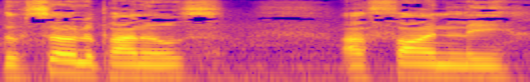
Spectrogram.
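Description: A man's voice: mid-range voice, level tone, a little slow, fairly bright tone, a little hiss or hum. A man, vlogging to camera in a casual, chatty way, worn out and hot after a long day. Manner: chatty, tired but upbeat, addresses viewers as guys. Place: inside a van under conversion. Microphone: phone held close, selfie framing.

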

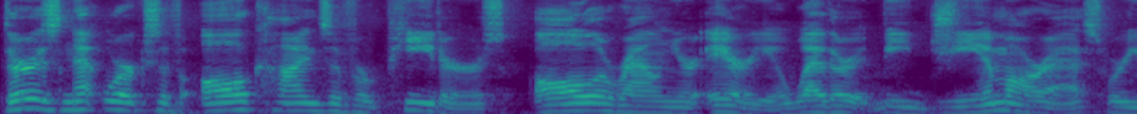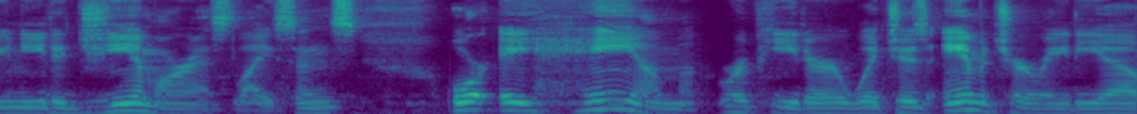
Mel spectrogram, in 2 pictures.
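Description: As the host of a how-to channel, a man in his thirties with an American accent explains things casually and plainly to camera. He's indoors in a small furnished room at home, speaking at normal speed in a medium-pitched, fairly bright voice.

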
